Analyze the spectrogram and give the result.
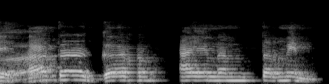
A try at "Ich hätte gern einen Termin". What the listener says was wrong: Ya, lebih tepatnya ich hätte. Jadi bukan hatte tapi pakai e gitu ya. Ich hätte gern einen Termin.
